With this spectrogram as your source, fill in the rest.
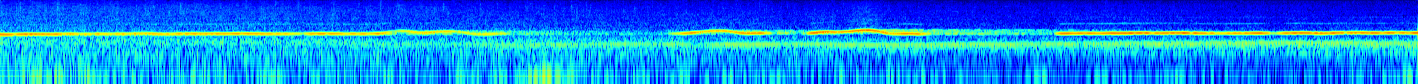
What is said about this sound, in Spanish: La memoria de los cerros recupera el misterioso silbido del Coquena.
